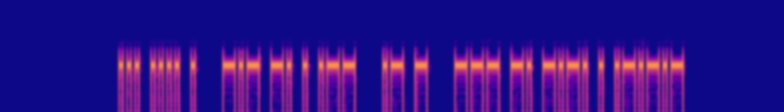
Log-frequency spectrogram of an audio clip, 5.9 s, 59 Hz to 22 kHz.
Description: Morse code, heard as a keyed tone, about 40 wpm, 700 Hz. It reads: SHE KNEW AT ONCE.
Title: Sentences from Top 400 Words 40wpm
